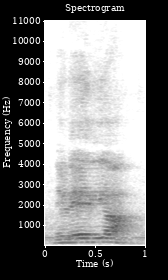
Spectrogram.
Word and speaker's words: Cnidaria: इसी इसमें साइलेंट है Cnidaria. निडेरिया, ठीक है।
